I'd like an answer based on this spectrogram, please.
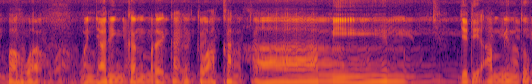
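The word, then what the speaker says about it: آمين: Amin itu artinya kabulkan ya Allah. Amin gitu. Bacanya alifnya itu 4 harakat, minnya itu 2 harakat. Amin cukup. Yang penting kedua-duanya panjang.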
